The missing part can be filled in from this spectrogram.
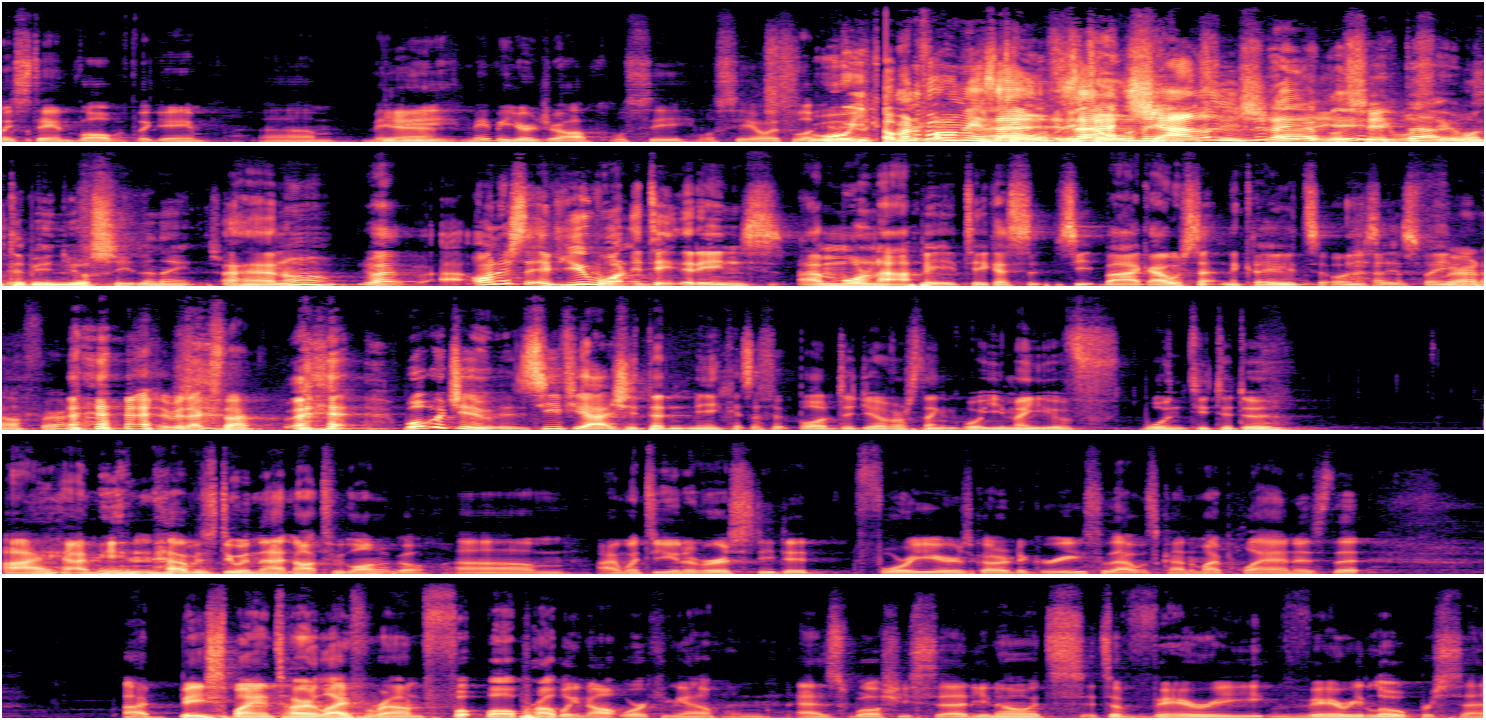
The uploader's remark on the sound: LIVE podcast. In front of a live audience of Hoops fans. Taking place within the JD store on Argyll Street in Glasgow.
